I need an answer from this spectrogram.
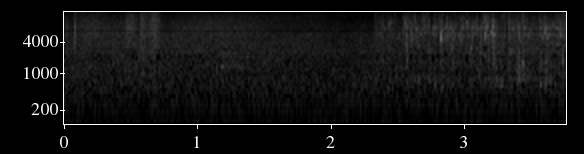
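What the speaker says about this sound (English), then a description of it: "I take my water and I put it into my" Clean water pours into a container used for washing art brushes, a soft watery hiss that begins quietly and swells into a steadier splashing gush near the end, with no talking.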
